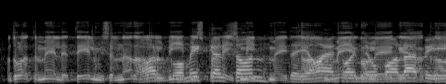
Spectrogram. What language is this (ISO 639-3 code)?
est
